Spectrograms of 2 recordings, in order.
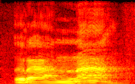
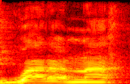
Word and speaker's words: Guaraná: Quando eu pronuncio Guaíra, ou quando eu pronuncio Guaraná, o que acontece aqui? Olha só, Guá, né, de Guaraná ou de Guaíra, olha lá, Guá. Esse U, eu pronuncio o som do U.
